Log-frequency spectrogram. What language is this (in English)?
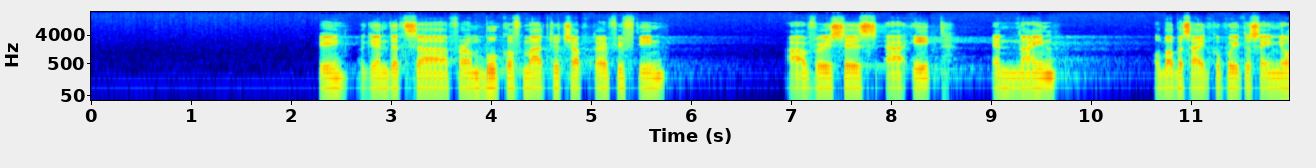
Filipino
